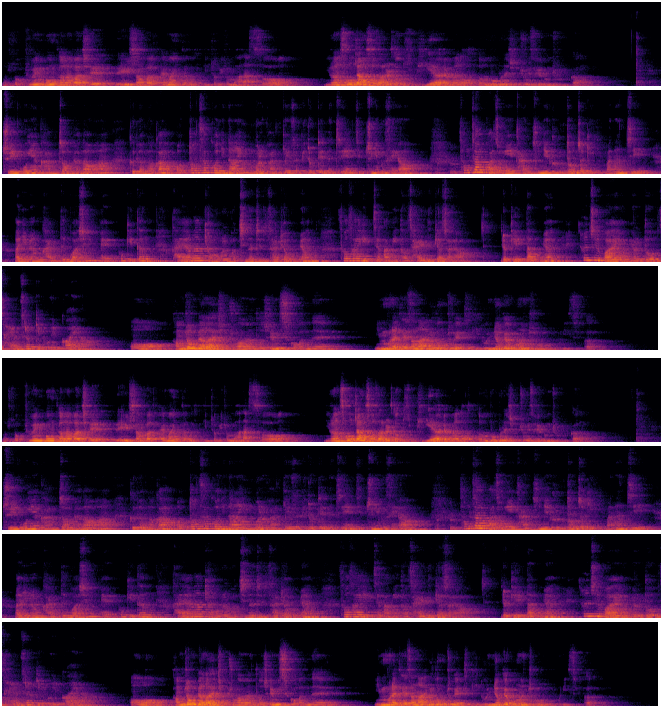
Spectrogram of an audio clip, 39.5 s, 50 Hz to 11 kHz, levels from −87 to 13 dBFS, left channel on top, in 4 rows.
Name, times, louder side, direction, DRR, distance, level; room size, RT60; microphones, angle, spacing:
voice 1, 0.0-4.2 4.8-8.8 16.6-16.7 31.6-34.7 35.3-38.6, right 2 dB, 25° right, -1 dB, 0.3 m, -26 dB
voice 2, 9.9-16.1 16.3-26.8 27.2-28.1 28.4-31.0, equal, 45° left, -1 dB, 0.6 m, -30 dB
3.7 x 2.5 x 2.3 m, 1.1 s
head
